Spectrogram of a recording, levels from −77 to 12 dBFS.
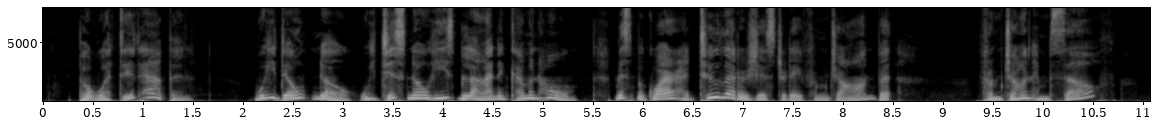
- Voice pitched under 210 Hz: No, high, 220 Hz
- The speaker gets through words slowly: No, average, 150 wpm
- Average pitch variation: No, wide, 7.4 semitones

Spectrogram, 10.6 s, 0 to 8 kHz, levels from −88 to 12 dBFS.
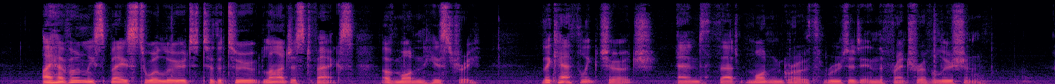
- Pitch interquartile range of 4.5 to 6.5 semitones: Yes, average, 5.3 semitones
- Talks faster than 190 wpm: No, average, 150 wpm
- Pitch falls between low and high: No, low, 105 Hz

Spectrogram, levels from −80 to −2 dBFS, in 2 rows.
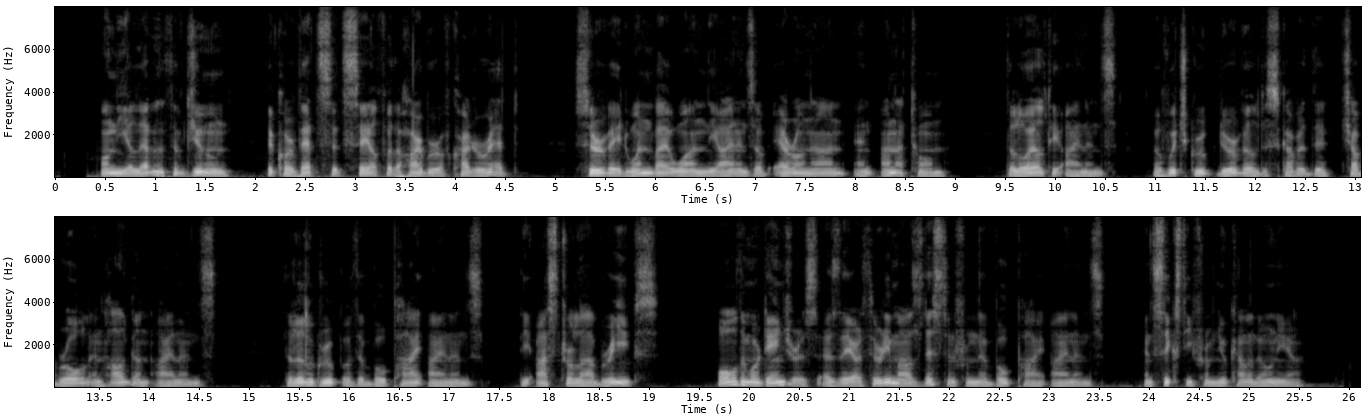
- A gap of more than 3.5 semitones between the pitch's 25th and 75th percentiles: No, average, 3.2 semitones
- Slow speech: No, average, 150 wpm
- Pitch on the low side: Yes, very low, 95 Hz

